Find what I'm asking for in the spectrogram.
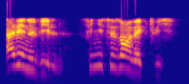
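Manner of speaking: high, loud encouragement; urging on. A narrator's reading. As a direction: spur the pupil to finish it. Teacher urging a pupil on. (encouragement pressant, haut et fort)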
